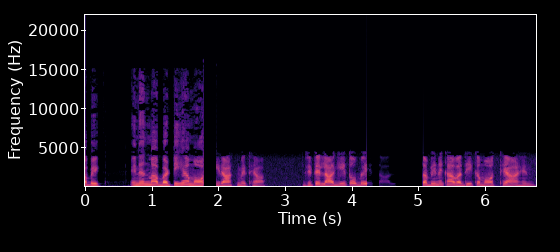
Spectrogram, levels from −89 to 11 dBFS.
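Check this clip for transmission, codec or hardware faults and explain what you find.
Two faults are present in this speech clip.

At 1.77 s the sound goes silent for about 200 ms, then returns duller, a few decibels quieter, over a new low noise floor with nothing above 4.4 kHz. This is likely an input switched to a poorer device. The spectrogram shows a hard ceiling from there to the end.

From 4.23 to 5.07 s, 845 ms of signal drops out abruptly, leaving only a faint residue far below normal level. This is likely an audio dropout to a faint residue, with the path still live. The waveform shows a sudden near-flat stretch with squared edges, not a taper.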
